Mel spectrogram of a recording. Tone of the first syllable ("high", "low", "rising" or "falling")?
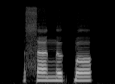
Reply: low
